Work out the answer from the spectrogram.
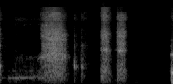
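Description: Faint, breathy snorting noises from a sleeping cat, heard as quiet snoring in a still room.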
